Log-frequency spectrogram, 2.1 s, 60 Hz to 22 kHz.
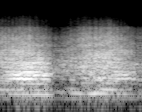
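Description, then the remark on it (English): Loud roaring race car engines tear past at the Indianapolis Speedway during a 500-mile race, one surging and fading quickly before a second roar swells in right behind it, with no voices. “And so did the Indianapolis Speedway.”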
